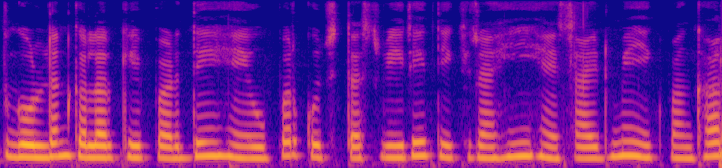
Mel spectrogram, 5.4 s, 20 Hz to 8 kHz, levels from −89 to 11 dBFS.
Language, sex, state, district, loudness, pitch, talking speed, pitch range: Hindi, female, Madhya Pradesh, Bhopal, -15 LUFS, 215 Hz, 165 wpm, 205-235 Hz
